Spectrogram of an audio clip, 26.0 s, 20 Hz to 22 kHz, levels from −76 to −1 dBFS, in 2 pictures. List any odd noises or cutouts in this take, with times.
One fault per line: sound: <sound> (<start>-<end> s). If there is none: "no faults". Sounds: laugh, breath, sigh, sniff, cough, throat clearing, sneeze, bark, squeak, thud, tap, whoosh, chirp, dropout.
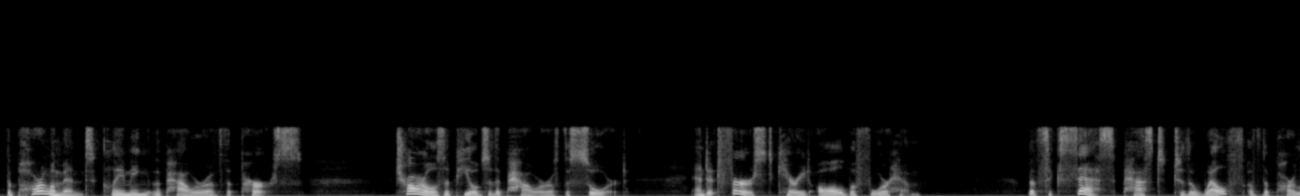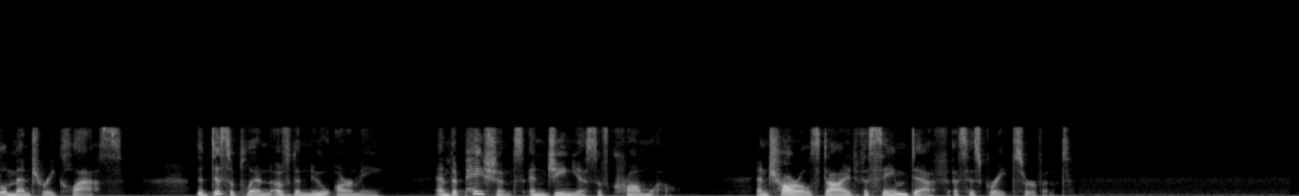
no faults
